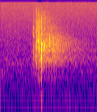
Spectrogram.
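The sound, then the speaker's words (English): A single sharp hand clap, bright and snappy, demonstrating a clapping rhythm for people to join in with, with a brief ringing tail that fades within about half a second. Nothing else is heard and no one speaks. “And I'm going to give you a downbeat and how to clap to this.”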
